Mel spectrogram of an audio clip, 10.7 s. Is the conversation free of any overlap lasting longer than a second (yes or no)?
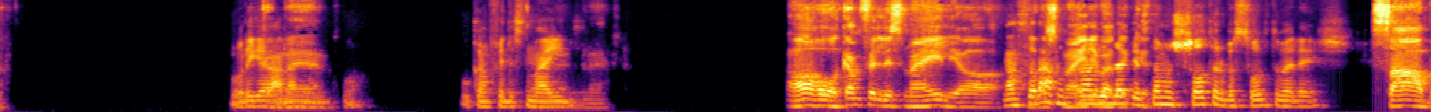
no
